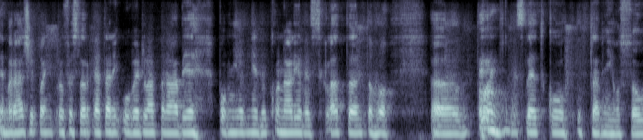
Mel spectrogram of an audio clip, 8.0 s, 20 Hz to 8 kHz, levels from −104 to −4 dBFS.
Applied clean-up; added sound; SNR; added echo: neural mask model DeepFilterNet 3.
